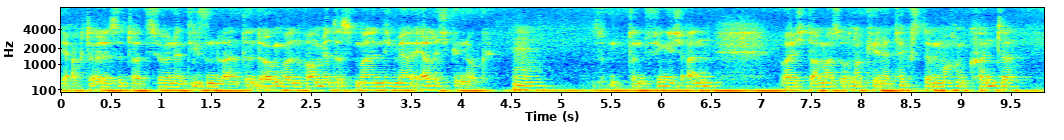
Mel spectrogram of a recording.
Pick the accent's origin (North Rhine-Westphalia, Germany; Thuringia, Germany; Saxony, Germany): Thuringia, Germany; Ich bin in einer Kleinstadt aufgewachsen in Thüringen.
